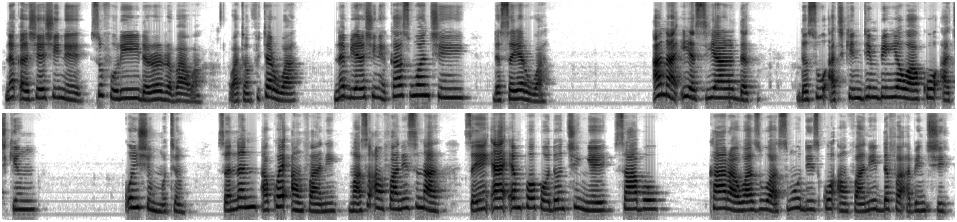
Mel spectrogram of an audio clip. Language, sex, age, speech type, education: Hausa, female, 30-45, spontaneous, tertiary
